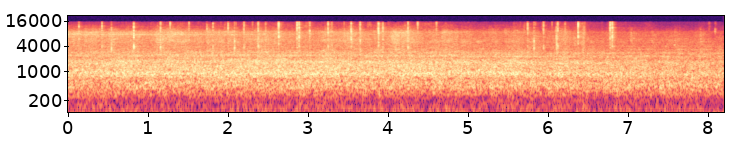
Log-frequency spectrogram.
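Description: Steady low rumble and hiss of a moving train, heard from inside the carriage.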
